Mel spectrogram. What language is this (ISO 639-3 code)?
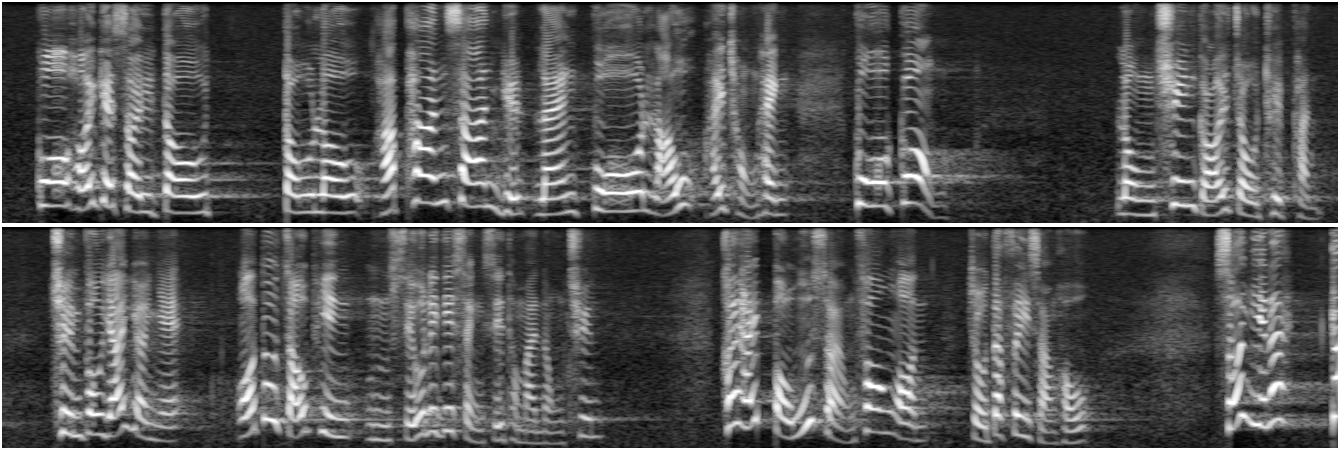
yue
